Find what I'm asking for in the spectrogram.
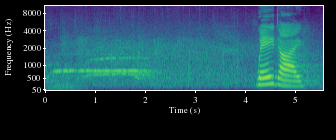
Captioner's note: audience cheers; audience applauds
